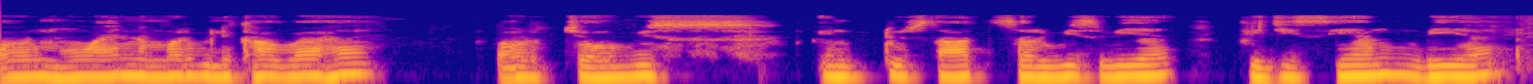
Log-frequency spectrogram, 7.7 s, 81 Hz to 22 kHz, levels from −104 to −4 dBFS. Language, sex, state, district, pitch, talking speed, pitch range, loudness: Hindi, male, Bihar, Muzaffarpur, 140 Hz, 135 wpm, 135-145 Hz, -25 LUFS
